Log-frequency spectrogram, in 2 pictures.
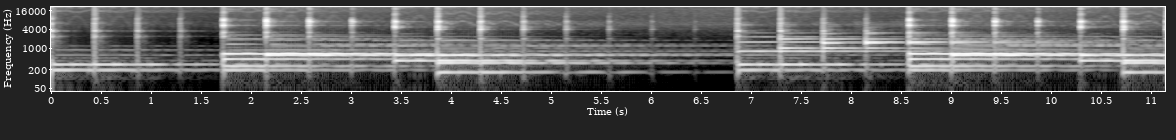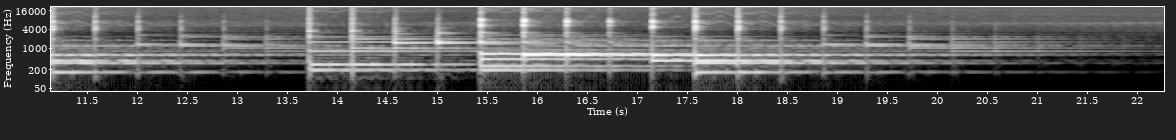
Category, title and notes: Music > Solo instrument
Frutiger Aero Incoming Call Ringtone 03
Incoming call ringtone in the style of early 2000s Frutiger aero. 140 bpm, made in FL Studio using only FL Keys, reverb, delay, EQ, and pitch control.
operating-system, tone, ringtone, incoming-call, skype, facetime, 2000s, aero, calling, frutiger, video-call, frutiger-aero, voice-call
